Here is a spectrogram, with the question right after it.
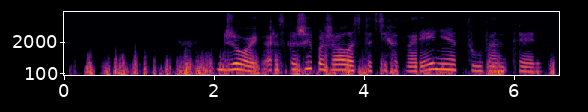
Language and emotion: Russian, neutral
